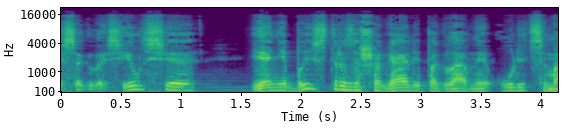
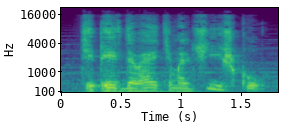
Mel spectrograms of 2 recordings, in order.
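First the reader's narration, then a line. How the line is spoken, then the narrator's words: Plain. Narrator (Russian): сказал Тоби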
